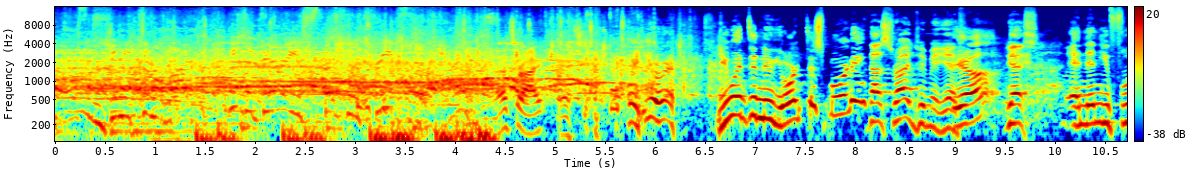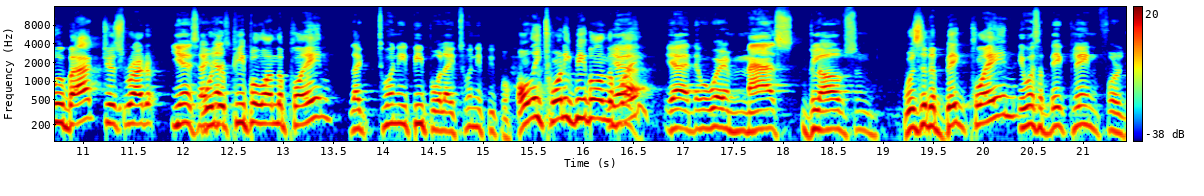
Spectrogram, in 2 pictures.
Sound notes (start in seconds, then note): 7.4 cheers and applause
